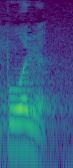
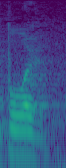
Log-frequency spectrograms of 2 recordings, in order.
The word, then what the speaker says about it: 般若: 他就非得造一个新词，叫做般若。那般若现在人不会念吗？念什么？念般若，是不是这样的？嗯，那就是为什么我们要特别念般若？很奇怪啊，那就唐朝的古音有这个音，懂我意思吧？有这个音念成般若。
